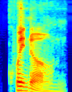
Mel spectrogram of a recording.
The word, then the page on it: quinone: American English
